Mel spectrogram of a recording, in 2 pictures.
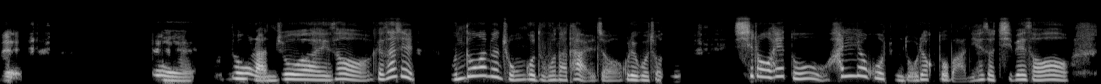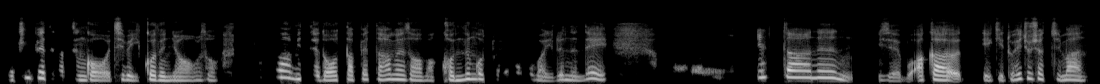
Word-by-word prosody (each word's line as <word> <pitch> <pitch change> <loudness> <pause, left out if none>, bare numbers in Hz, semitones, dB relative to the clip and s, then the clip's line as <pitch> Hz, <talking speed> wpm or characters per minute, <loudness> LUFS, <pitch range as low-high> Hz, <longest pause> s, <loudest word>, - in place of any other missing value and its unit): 네. - - +1 1.3
네, 185 -5 +2 0.2
운동을 245 0 +2
안 185 - +3
좋아해서 220 -2 +3
그게 235 +1 0
사실 345 -1 +3 0.4
운동하면 365 - +2
좋은 215 -4 -3
거 225 - +3
누구나 200 0 -2
다 240 +4 +1
알죠. 90 - -7
그리고 200 -2 +2
저도 - - -8 0.7
싫어해도 315 - +1
하려고 375 -7 +1
좀 195 -4 -10
노력도 220 +4 -2
많이 170 - -11
해서 220 +1 -1
집에서 210 -2 +1 0.4
워킹 305 +11 -4
패드 285 -3 +2
같은 210 -1 -5
거 195 - +2
집에 215 -3 -1
있거든요. 185 0 0
그래서 195 -1 -9 0.6
소파 320 -2 +3
밑에 245 -5 -3
넣었다 195 +1 +1
뺐다 225 -2 -4
하면서 225 -4 +1
막 190 - -9
걷는 200 +5 +1
것도 245 -1 -1 0.2
해 - - -18
보고 265 -4 -20
막 175 - -6
이랬는데 210 +7 -2
어 215 - -13 1.3
일단은 315 -4 +3 0.3
이제 195 -4 -9
뭐 - - -9
아까 200 0 +5 0.2
얘기도 195 +2 -7
해 245 - +2
주셨지만 210 -7 -1
220 Hz, 295 characters per minute, -23 LUFS, 200-270 Hz, 1.3 s, 아까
